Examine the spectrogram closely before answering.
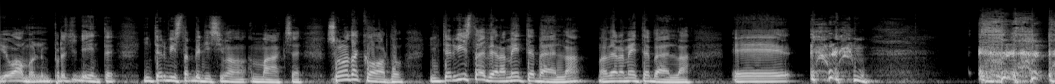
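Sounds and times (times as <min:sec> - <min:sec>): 
speech: 0:00.0 - 0:09.0, 0:09.8 - 0:10.5
heavy coughing: 0:08.1 - 0:09.0, 0:09.7 - 0:10.5.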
